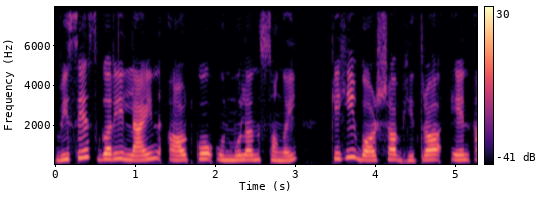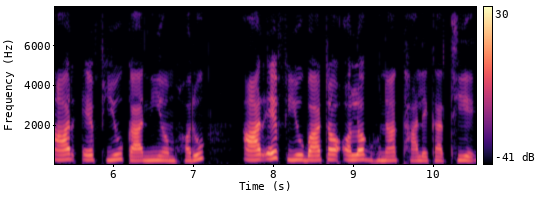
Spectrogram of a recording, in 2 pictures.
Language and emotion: Nepali, neutral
